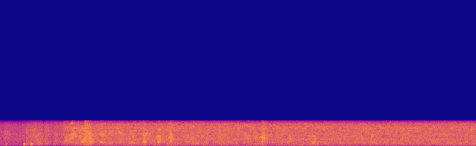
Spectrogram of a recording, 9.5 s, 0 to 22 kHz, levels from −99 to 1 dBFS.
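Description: Bluetooth CVSD headset codec damage runs through the entire speech recording. The band is confined to roughly 250 Hz to 3.4 kHz, and the one-bit delta coding, consistent with a 64 kbit/s link, leaves a granular hiss, scratchy sibilants and distortion where loud high content outpaces the adaptive step size. A sudden gain jump at 0.53 s lifts the level by about 6 dB and holds it there to the end, with the background noise rising in step. The likely cause is a digital gain setting applied instantly rather than ramped.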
